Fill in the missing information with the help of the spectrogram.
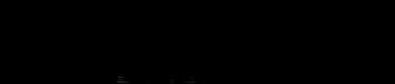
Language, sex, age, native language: Icelandic, male, 30-39, Icelandic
